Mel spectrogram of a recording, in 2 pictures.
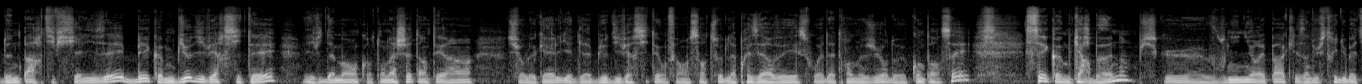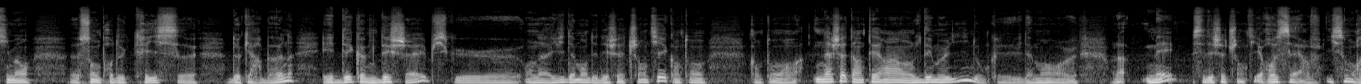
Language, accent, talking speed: French, French, 185 wpm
